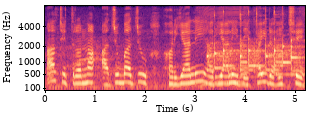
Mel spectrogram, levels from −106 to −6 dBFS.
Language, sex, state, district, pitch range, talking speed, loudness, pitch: Gujarati, female, Gujarat, Gandhinagar, 210-250 Hz, 105 wpm, -16 LUFS, 235 Hz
